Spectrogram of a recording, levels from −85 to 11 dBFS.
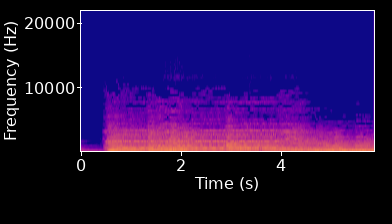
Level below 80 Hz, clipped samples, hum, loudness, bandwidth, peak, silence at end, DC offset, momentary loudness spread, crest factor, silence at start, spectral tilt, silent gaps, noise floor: -54 dBFS; under 0.1%; none; -24 LUFS; 9.6 kHz; -10 dBFS; 0 s; 0.3%; 5 LU; 14 dB; 0 s; -7 dB/octave; none; -49 dBFS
